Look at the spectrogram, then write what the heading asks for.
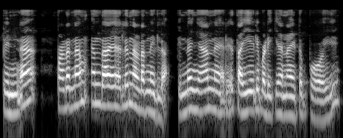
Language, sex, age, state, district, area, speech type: Malayalam, female, 45-60, Kerala, Thiruvananthapuram, rural, spontaneous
